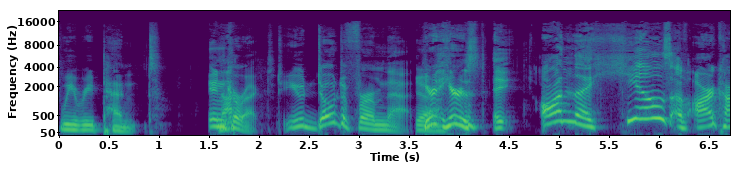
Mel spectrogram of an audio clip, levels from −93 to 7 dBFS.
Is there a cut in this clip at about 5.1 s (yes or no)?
no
